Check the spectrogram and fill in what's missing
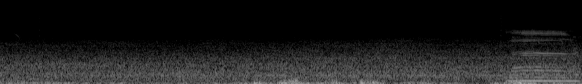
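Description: An airliner arriving at BWI airport passes as a broad, steady engine roar that swells slightly midway, heard from a distance, with a brief tonal whine near the end.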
